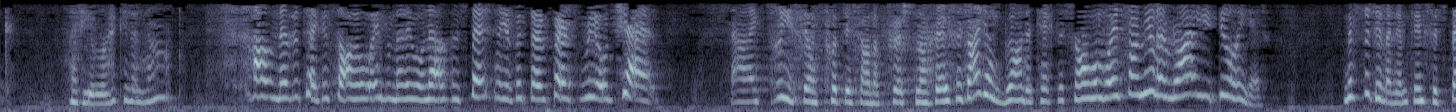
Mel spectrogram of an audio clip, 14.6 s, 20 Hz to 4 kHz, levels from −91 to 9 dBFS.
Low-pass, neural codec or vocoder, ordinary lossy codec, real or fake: 3.6 kHz; codec, 16 kHz, 1 kbps, FunCodec, trained on LibriTTS, 50 frames a second; MP3, 16 kbps; fake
